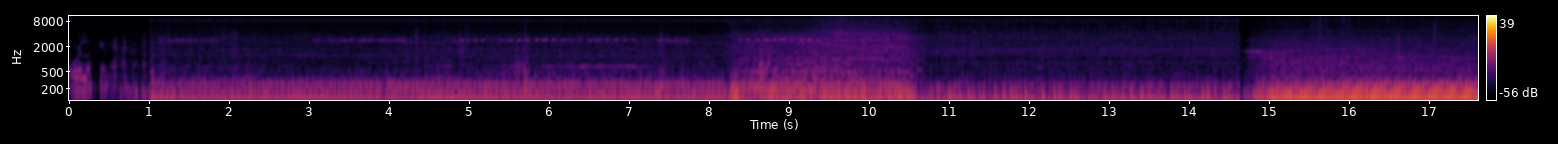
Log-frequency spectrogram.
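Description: A ride-on mower engine hums steadily outdoors.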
